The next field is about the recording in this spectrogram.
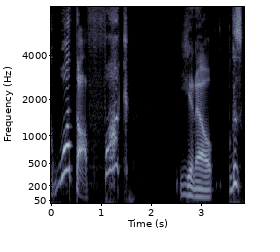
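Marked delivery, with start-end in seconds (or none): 0.0-1.6 very high, slow drawn-out cry; stunned exclamation. Retold or imitated. Reacting to the whole story in shock. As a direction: let the shock stretch out. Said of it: "it was a whole, like".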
